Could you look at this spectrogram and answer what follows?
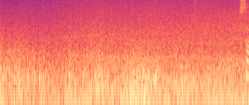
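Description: A thunderstorm in the video game Life Is Strange: Double Exposure, with steady heavy rain and low rumbling thunder that swells slightly midway. The sound is loud and continuous, with no speech over it.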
